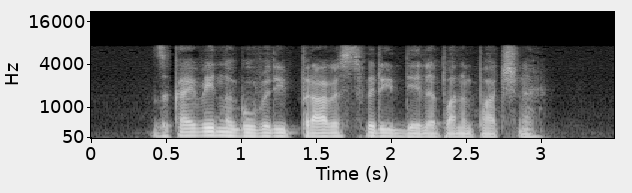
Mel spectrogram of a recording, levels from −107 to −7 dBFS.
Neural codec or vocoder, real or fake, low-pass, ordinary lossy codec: codec, 16 kHz, 1.1 kbps, Voila-Tokenizer; fake; 7.2 kHz; none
